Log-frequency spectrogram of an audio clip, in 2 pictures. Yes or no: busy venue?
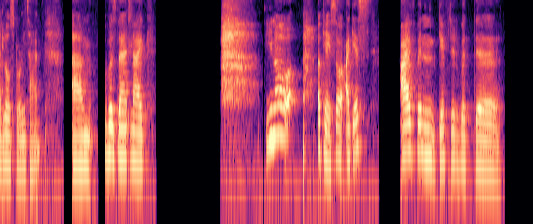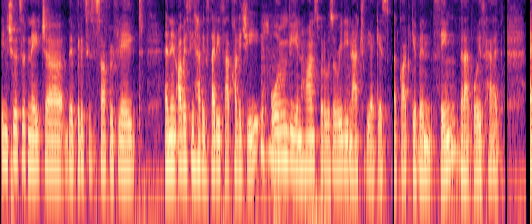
no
